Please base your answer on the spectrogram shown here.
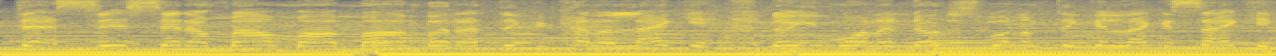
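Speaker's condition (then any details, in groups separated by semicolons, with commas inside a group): No condition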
